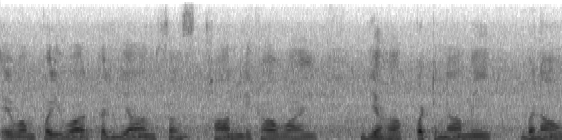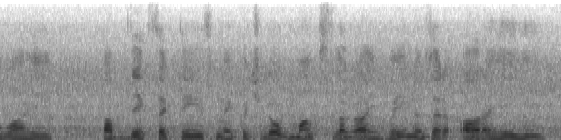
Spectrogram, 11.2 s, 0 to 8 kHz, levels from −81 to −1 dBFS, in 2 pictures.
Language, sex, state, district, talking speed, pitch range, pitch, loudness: Hindi, male, Uttar Pradesh, Varanasi, 145 wpm, 130-150 Hz, 145 Hz, -20 LUFS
